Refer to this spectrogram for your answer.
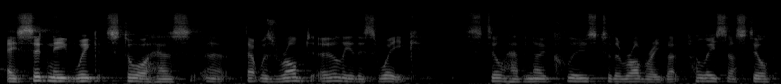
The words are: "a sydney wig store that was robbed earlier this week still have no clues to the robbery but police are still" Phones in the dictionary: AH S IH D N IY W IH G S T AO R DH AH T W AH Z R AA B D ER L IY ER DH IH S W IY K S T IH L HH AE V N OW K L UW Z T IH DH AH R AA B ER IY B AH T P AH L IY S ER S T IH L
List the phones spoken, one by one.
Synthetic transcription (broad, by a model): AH S IH D N IY W IH G S T AO R DH AH T W AH Z R AA B D ER L IY ER DH IH S W IY K S T IH L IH V N OW K L UW Z T IH DH AH R AA B ER IY B AH T P AH L IY S ER S T IH L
